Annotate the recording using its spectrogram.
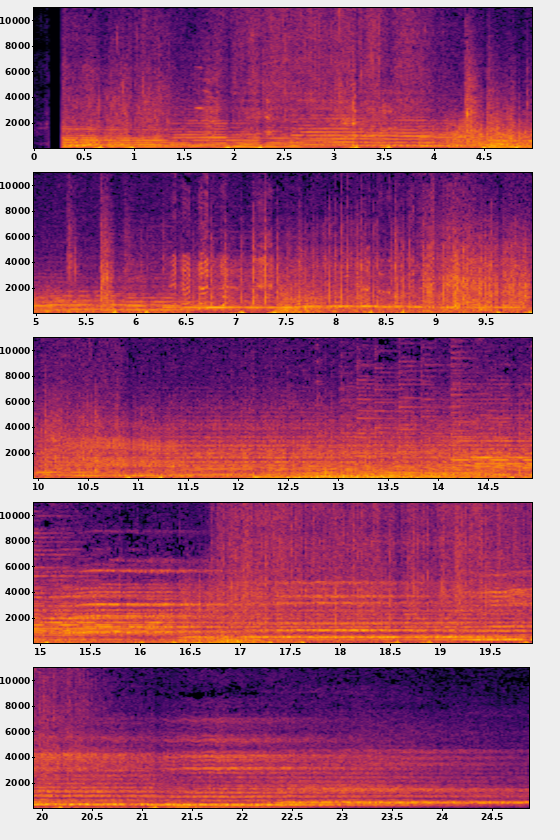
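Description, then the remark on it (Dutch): An eerie TV intro theme of sustained, wavering tones and layered harmonies, broken by sharp scratchy bursts like a match being struck, playing steadily loud for about twenty-five seconds with no talking. “En dat is geen liedje, maar dat is een soort van spooky introotje waar dan een lucifer wordt afgestoken.”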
